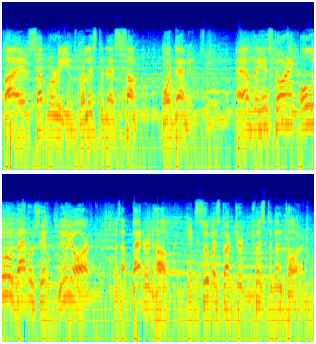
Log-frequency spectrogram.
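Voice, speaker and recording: High-pitched American 1940s newsreel man, dramatic. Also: big pitch swings, normal speed, over music. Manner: dramatic, declamatory. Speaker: newsreel narrator. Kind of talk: 1940s newsreel narration, scripted. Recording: dull, band-limited 1940s newsreel soundtrack.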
